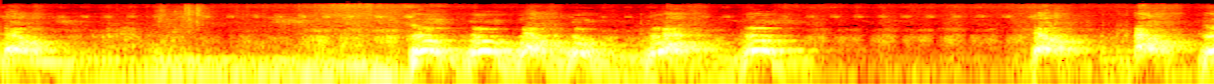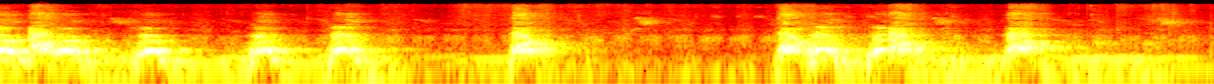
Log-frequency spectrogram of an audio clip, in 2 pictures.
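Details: Golden retriever at a stud (mating) session in Sta. Barbara, Pangasinan, barking in sharp, punchy bursts: tight clusters of several barks broken by short pauses, roughly a dozen in all, over a quiet background.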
